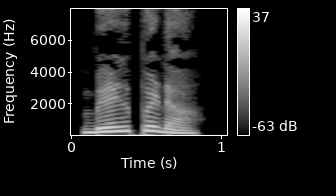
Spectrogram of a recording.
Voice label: "ಭಾಳಪಟ್ಟ", Kannada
